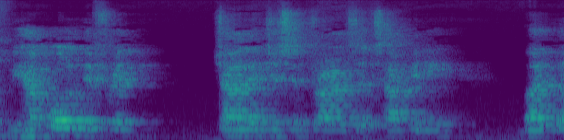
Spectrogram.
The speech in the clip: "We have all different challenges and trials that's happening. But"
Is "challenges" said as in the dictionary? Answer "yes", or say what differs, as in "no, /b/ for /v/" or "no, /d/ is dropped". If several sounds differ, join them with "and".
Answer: no, /s/ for /z/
